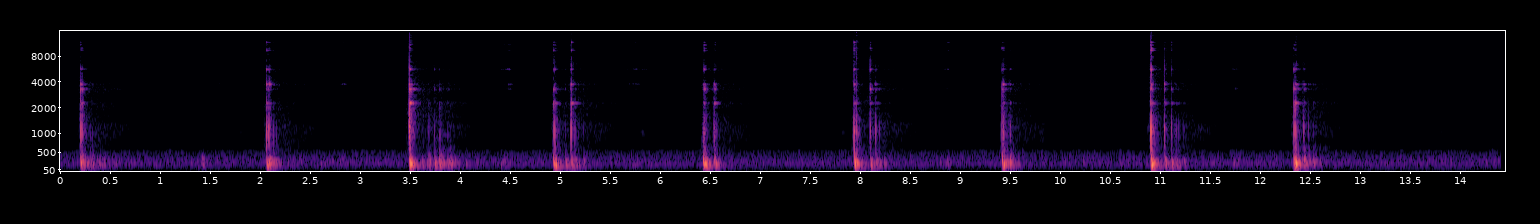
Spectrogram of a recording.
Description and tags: Object falling on tiles
Various sounds of a small object landing on a ceramic surface
ceramic, impact, object, foley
